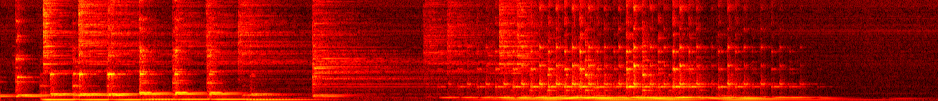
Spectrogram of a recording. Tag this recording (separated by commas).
xylophone, Music, Percussion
